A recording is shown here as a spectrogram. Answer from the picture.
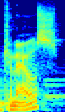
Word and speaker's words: Knaus: Thank you, Dustin Knaus, for insisting that we pronounce the K.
